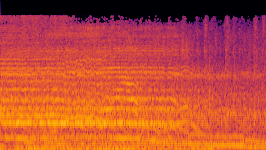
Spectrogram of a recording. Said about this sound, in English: If you want to shout for Jesus, let me hear you. Scream!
